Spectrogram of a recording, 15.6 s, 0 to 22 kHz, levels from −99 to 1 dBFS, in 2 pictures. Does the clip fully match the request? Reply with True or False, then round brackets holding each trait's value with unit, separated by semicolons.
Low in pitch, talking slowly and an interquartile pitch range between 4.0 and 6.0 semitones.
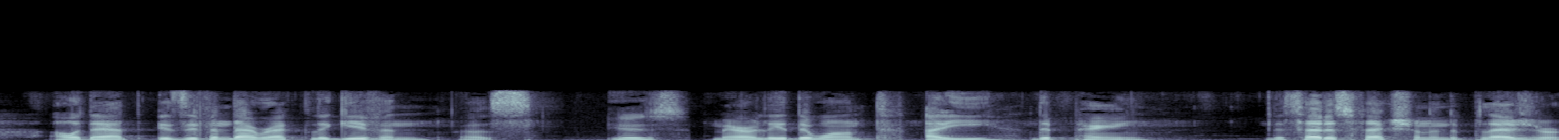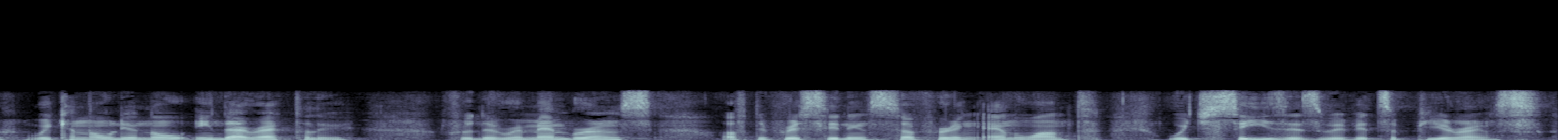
False (110 Hz; 145 wpm; 4.6 semitones)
